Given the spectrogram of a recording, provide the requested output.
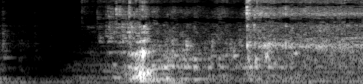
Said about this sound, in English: Now when I flush the toilet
